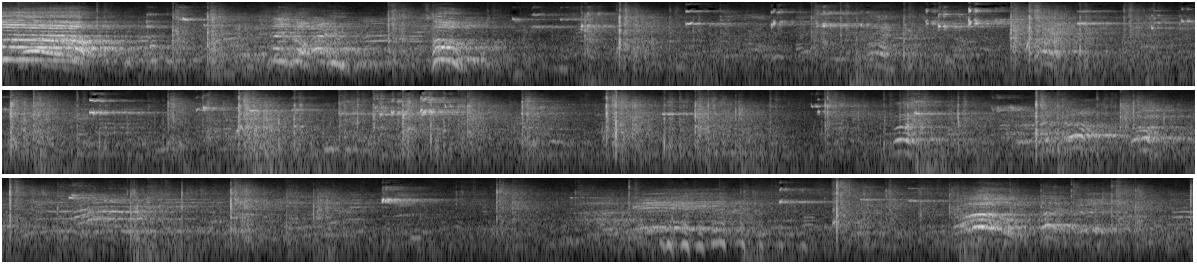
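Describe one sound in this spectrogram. Young people call out and shout during play.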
